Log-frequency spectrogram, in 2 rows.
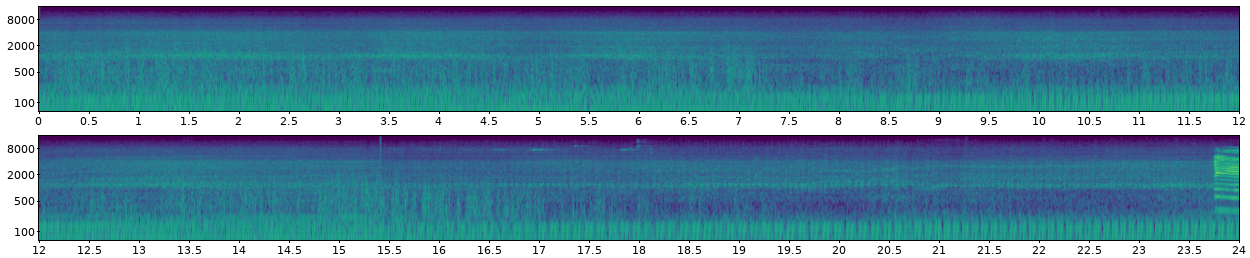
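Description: Triumph Speed Twin 900's parallel-twin engine running at low, steady revs, with road and wind noise from the moving motorcycle.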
